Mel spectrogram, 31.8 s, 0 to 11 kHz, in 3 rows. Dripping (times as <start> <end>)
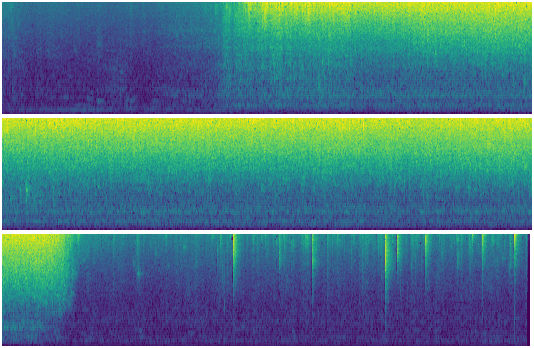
3.8 22.7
